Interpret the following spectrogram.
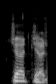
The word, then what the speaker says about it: Judkins: or am I saying it wrong is junkins Judkins right yeah yeah you had Jenkins Jun the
